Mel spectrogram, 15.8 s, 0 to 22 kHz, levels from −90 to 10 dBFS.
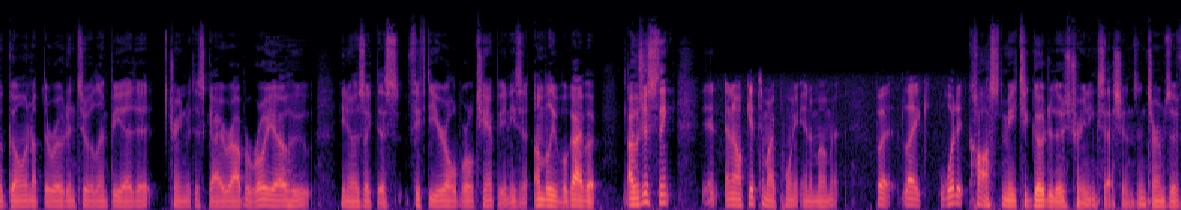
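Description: Digital radio blending to analogue, 9.18 to 13.16 s: it cross-fades to AM, about 6 dB quieter, and faint hiss.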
